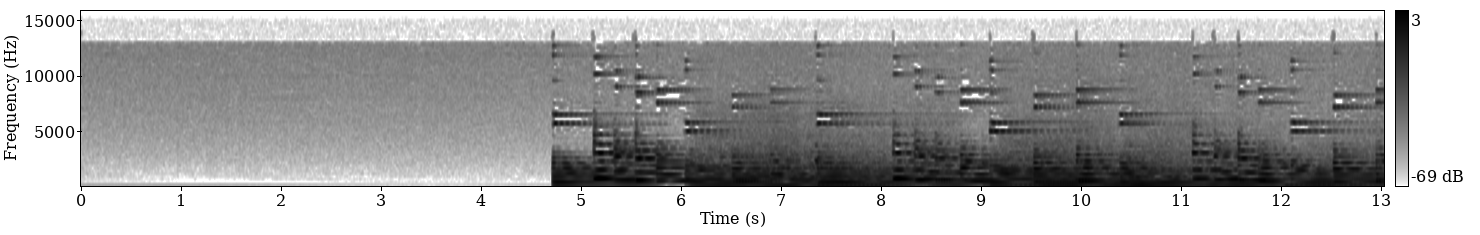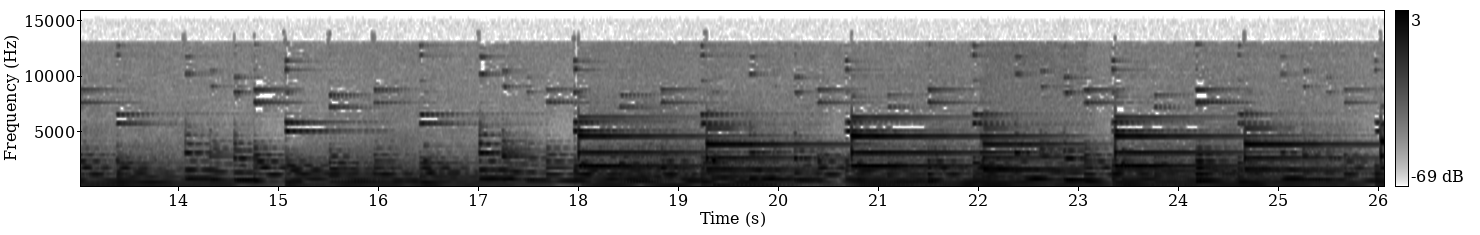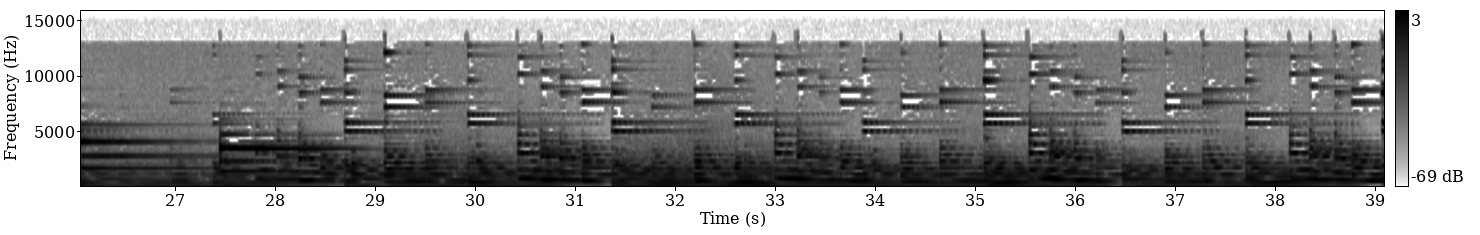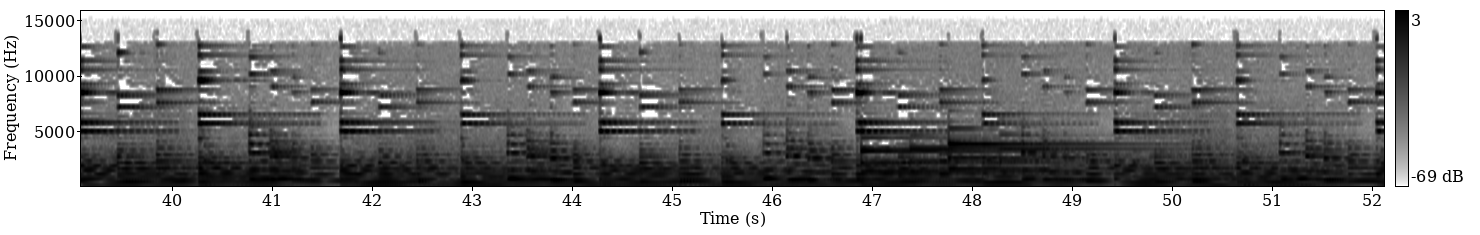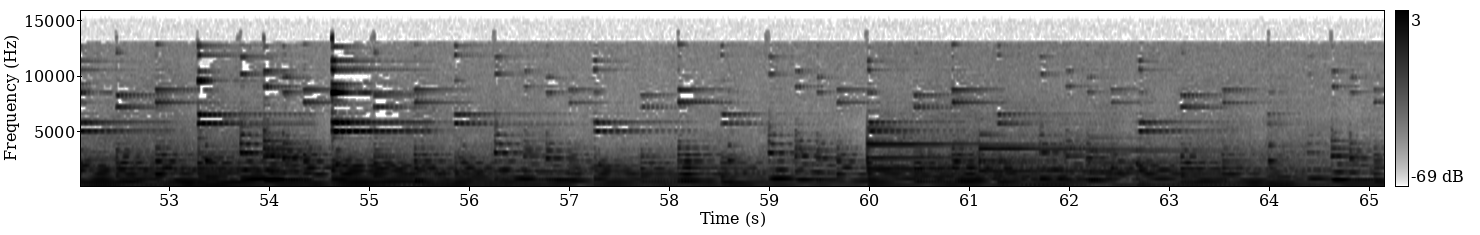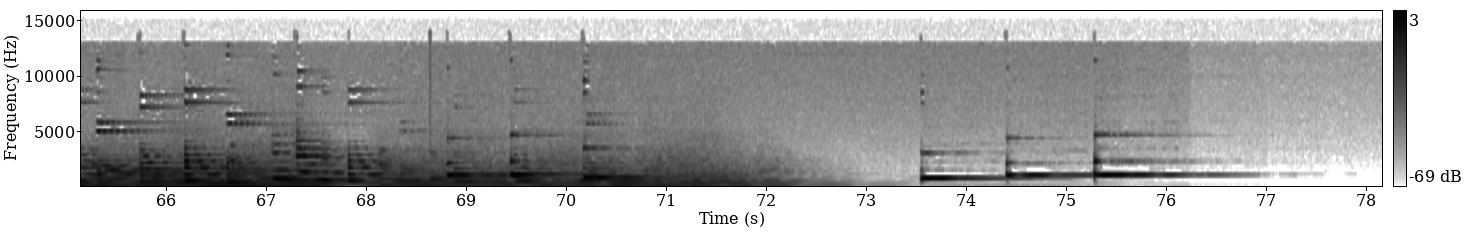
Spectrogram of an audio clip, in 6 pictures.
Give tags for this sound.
Movie; Creepy; Horror; Scary

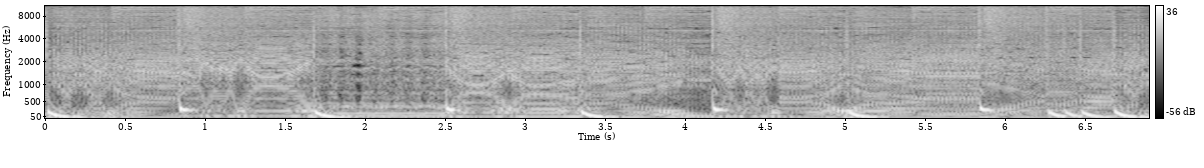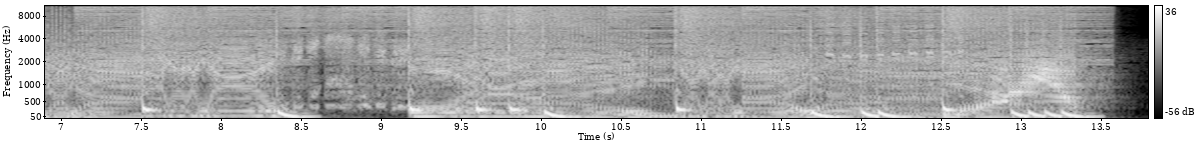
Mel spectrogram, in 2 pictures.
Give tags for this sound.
Drums; Dubstep; Fl; growl; Loops; studio; Wobble

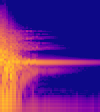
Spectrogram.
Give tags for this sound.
industrial; drum; percussion; synthetic; metal

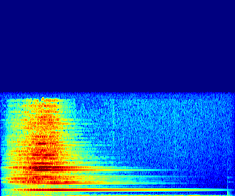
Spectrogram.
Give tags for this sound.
beat; bell; bowed; china; crash; cymbal; cymbals; drum; drums; groove; hit; meinl; metal; one-shot; paiste; percussion; ride; sabian; sample; sound; special; splash; zildjian

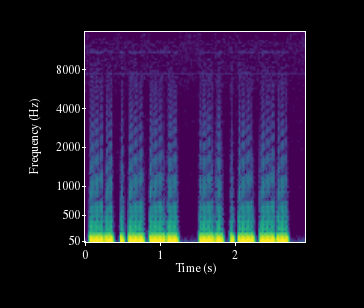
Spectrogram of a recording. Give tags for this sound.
pulsey; synth; retro; bass; square-wave

